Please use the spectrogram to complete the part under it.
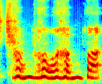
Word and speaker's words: Chumbawamba: Is that how you say it? I think it's Chumbawamba, I think.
